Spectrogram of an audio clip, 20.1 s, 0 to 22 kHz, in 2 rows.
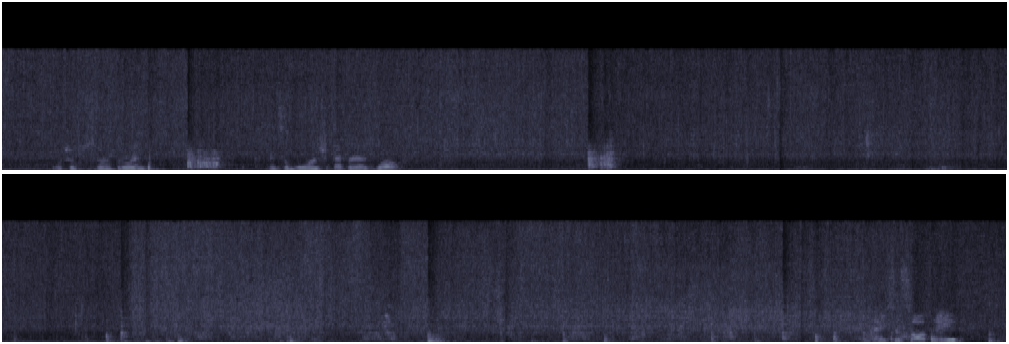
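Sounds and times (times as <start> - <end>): vegetables sizzling in oil: 0.0 - 20.0
spatula scraping and tapping pan: 10.8 - 20.0.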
